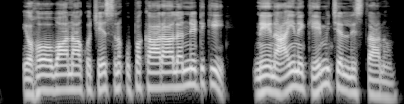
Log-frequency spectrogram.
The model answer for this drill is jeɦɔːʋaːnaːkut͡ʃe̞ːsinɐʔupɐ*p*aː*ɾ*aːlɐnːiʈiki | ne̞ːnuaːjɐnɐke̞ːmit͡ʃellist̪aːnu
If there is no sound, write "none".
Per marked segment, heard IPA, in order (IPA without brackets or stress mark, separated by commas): k, ɾ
